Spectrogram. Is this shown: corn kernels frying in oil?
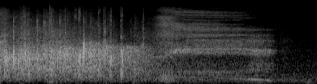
no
